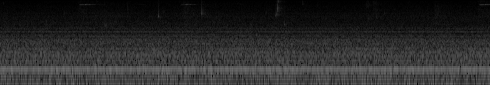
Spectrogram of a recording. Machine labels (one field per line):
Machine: pump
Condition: normal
